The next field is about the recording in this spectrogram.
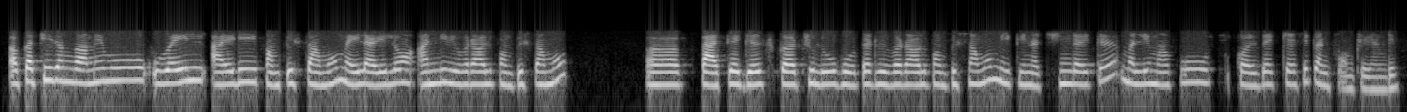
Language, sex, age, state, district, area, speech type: Telugu, female, 18-30, Telangana, Bhadradri Kothagudem, urban, conversation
